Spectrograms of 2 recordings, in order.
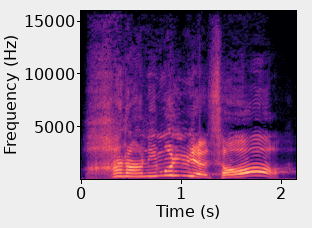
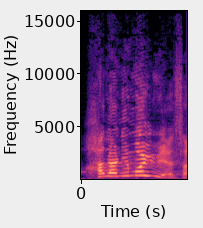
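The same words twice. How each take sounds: First: 위해서 stretched slow, higher and louder; stressing 하나님을 위해서, drawn out; emphatic. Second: Said in the usual way. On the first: Shown as a demonstration. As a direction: lean hard on 하나님을 위해서. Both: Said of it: "이제는 뭐예요?".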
